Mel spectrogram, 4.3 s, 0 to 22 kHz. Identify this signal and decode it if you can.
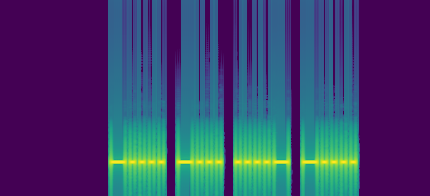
Morse code, heard as a keyed tone, about 25 wpm, 700 Hz. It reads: 6B46
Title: All Cut Numbers - 4-Digit 25wpm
